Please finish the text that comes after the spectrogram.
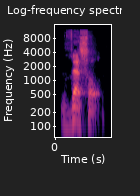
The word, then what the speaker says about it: Wessel: It's pronounced with a V, as the Germans pronounce it.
